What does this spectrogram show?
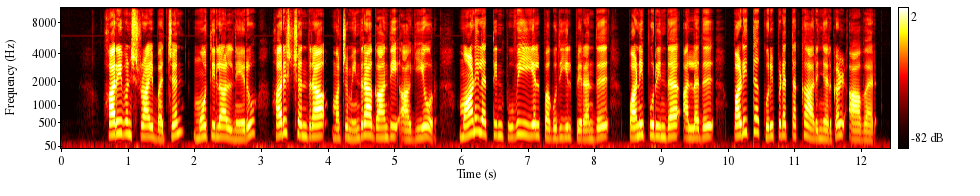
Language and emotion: Tamil, neutral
